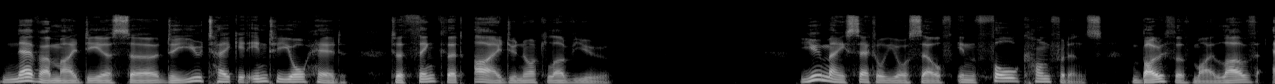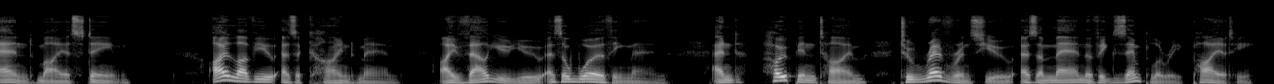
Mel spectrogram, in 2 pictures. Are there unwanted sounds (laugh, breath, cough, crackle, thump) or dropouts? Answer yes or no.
no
